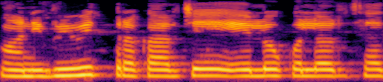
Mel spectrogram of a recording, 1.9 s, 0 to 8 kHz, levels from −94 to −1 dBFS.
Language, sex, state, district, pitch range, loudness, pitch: Marathi, female, Maharashtra, Dhule, 230-240 Hz, -13 LUFS, 235 Hz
